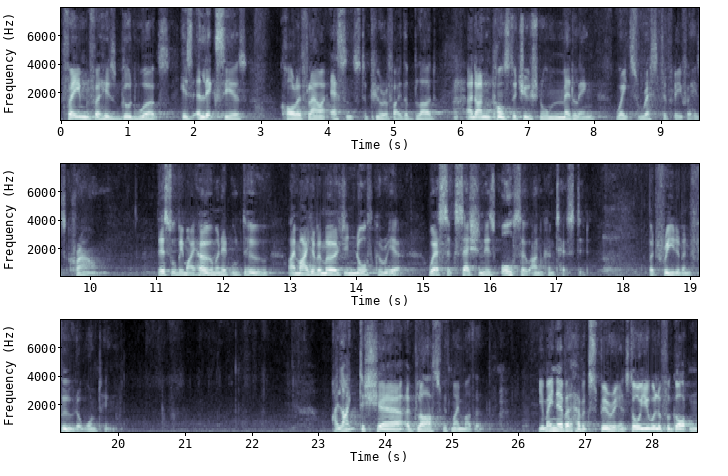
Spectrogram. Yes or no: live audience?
yes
